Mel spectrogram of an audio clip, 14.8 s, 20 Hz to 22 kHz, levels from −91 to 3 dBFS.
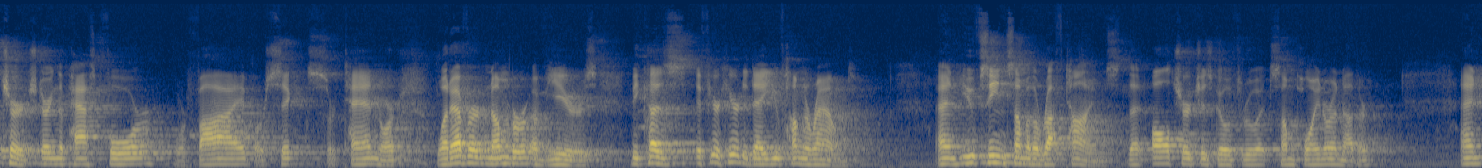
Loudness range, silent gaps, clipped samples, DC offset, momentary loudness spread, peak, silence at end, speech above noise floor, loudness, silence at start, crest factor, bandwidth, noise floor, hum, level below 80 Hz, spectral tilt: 4 LU; none; under 0.1%; under 0.1%; 14 LU; -2 dBFS; 0 s; 30 dB; -24 LUFS; 0 s; 22 dB; 16 kHz; -53 dBFS; none; -64 dBFS; -6.5 dB/octave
